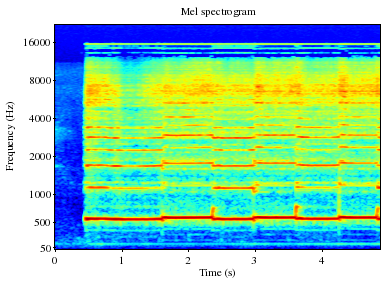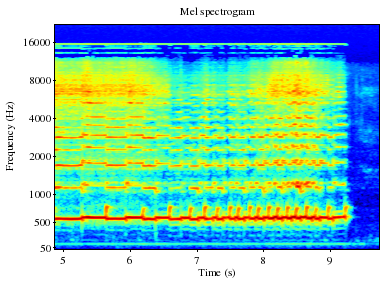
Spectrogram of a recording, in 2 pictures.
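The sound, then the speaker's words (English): A flute played very slowly with overlapping fingering, one finger held until the next hole opens: sustained clear notes step gradually between pitches, then break into quick repeated fluttering ornaments near the end, played solo. “If I slowed it down, you'll hear what's really going on, which is I'm not releasing one finger from a hole until the other one opens. So it sounds like this. Very slow.”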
